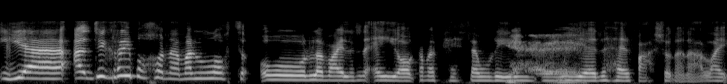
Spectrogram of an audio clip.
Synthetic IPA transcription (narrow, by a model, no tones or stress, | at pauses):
jɛadwikʰrebɔhʊnamalˠɔtʰɔlˠəvajlˠadənejɔɡaməpʰɛːθɛwriwirɦɛrfaʃʊnə̰na̰lˠajk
